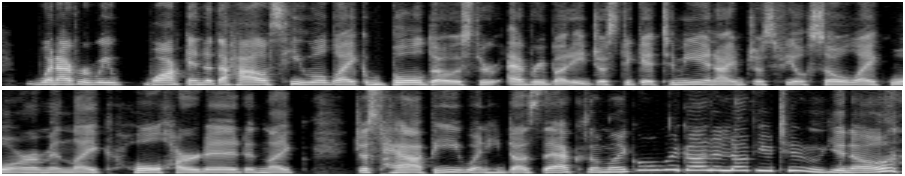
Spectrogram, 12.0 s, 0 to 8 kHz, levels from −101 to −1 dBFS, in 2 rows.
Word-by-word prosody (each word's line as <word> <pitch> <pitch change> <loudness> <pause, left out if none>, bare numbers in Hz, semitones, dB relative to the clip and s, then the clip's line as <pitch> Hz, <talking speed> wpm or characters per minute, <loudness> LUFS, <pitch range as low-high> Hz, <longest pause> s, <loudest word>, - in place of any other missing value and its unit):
whenever 190 -1 +3
we 180 -1 +1 0.2
walk 175 +2 +2
into 180 -1 +3
the - - +3
house, 170 +4 +2
he 210 -3 -1
will, 185 -1 0
like, 160 -4 +1 0.2
bulldoze 165 -6 +3
through 155 -1 -4
everybody 150 -4 0
just 150 +2 -1
to 160 - -4
get 155 +1 +1
to 180 - -5
me, 190 +1 -1
and 170 - 0
I 140 +2 0
just 150 0 -5
feel 150 -2 -3
so, 155 +1 +1
like, 150 -2 -2
warm 150 +1 -1
and, 145 -1 -6
like, 140 +3 -4
wholehearted 155 -3 +2
and, 155 - -3
like, 140 -2 -3 0.4
just 180 -1 +2
happy 165 +6 -1
when 195 -6 -2
he 160 - -7
does 145 +4 -2
that 185 +2 +2
'cause - - -17
I'm 200 0 -2
like, 215 +3 -2
"Oh 380 +1 -4
my 405 - 0
god, 375 -1 0
I - - 0
love 355 0 +1
you 330 - +3
too," 320 -8 -2
you 195 -2 0
know? 185 +12 +2
170 Hz, 235 wpm, -22 LUFS, 150-195 Hz, 0.4 s, whenever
